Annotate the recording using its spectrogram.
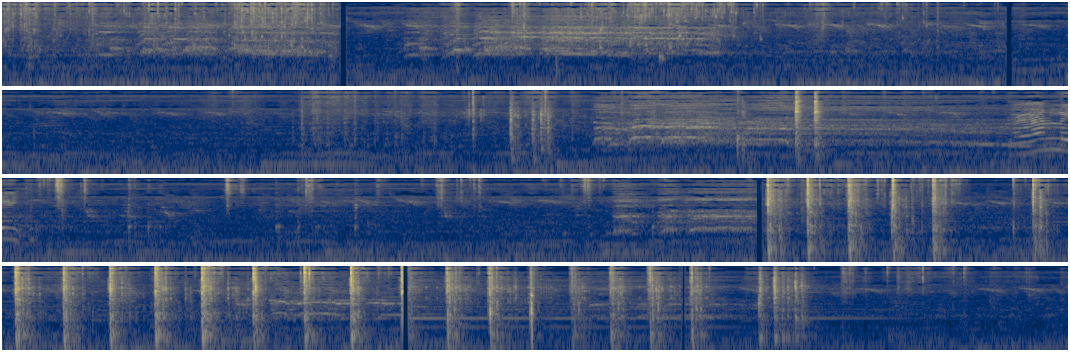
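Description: A rooster crows several times in the first half. In the last eight seconds a wooden pestle strikes garlic and shallot cloves in a clay mortar in sharp, loud knocks, about two to three a second, loosening them for peeling.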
